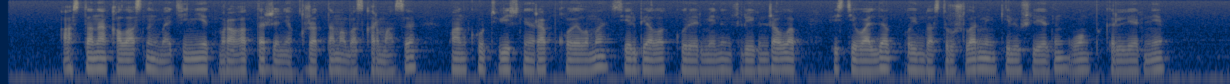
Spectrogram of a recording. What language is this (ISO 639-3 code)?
kaz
